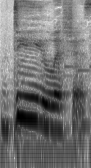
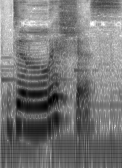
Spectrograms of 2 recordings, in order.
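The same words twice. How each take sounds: First: The first syllable is stressed. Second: The first syllable is unstressed. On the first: The speaker calls it wrong. "So it's not delicious" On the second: The speaker calls it right. "And it's not stressed"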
